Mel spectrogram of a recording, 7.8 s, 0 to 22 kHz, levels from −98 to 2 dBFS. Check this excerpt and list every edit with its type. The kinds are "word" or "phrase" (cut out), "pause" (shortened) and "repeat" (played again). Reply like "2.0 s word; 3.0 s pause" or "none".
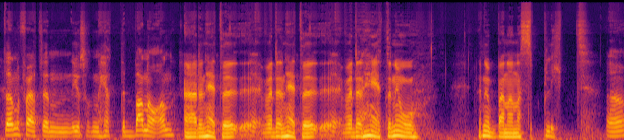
2.2 s pause; 3.5 s repeat; 6.0 s word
